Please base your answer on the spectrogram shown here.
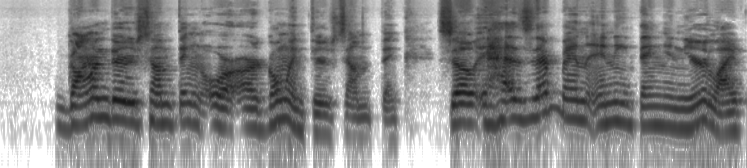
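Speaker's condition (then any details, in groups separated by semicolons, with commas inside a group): Traumatic brain injury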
